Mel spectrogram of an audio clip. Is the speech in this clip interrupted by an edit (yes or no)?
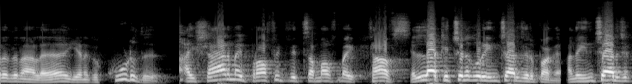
no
